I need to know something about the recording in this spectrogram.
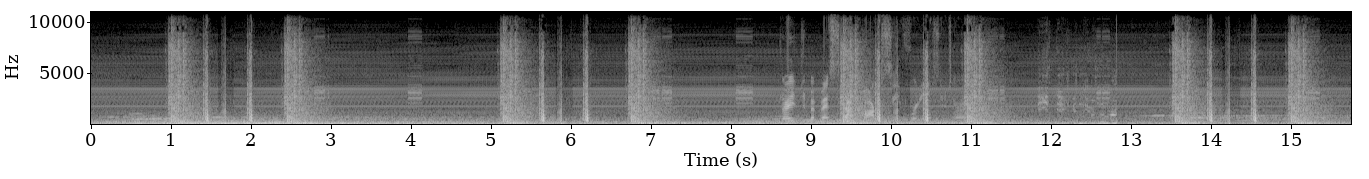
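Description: A heavy metal door slams shut and slides open again and again.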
